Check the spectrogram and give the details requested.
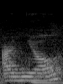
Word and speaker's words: Anya: So, it's spelled Anya, but you pronounce it Anyo, so it's Anyo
